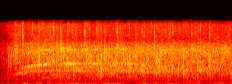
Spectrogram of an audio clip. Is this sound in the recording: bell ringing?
no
